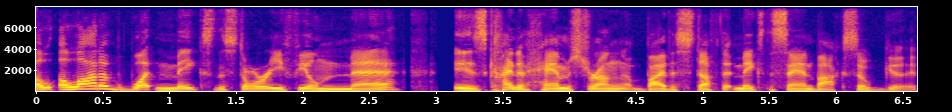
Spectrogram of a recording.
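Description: On a very clean recording with a silent background, a man uses a normal speaking voice at a moderate pace, his fairly high pitch showing ordinary pitch variation. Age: 20s. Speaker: podcast co-host. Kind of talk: casual chat.

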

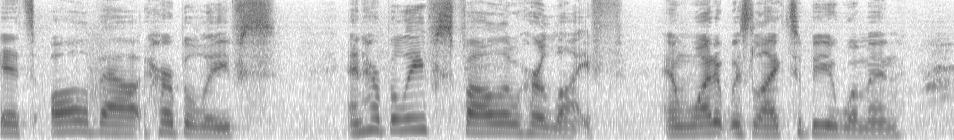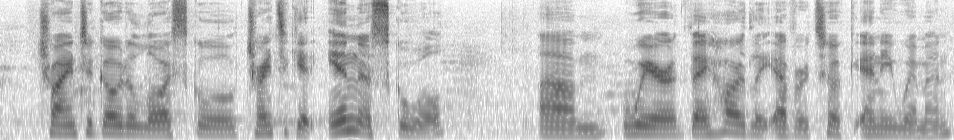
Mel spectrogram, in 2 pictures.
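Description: A woman with an American accent speaks at a fairly slow pace, medium pitch and ordinary pitch variation. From Brooklyn, New York. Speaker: book group member.

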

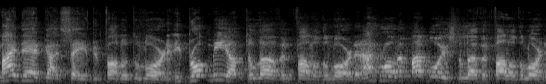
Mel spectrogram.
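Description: Noticeable background noise accompanies a man who talks fairly quickly at a high pitch with ordinary pitch variation and hardly any pauses. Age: 60s. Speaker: pastor. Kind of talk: sermon.

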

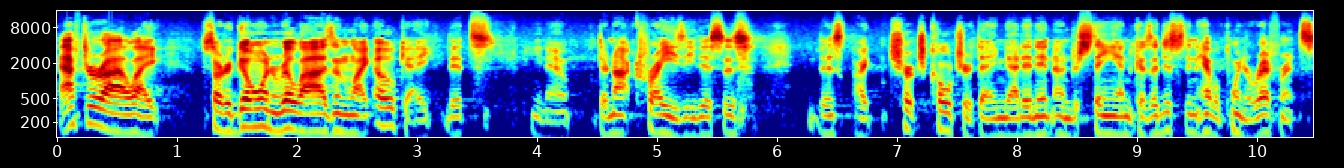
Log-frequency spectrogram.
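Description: A man talks at a fairly quick pace with lively intonation. His pitch sits in the medium range. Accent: Texan. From East Texas. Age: 40s. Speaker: campus ministry director, guest preacher. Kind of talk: sermon. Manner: casual, conversational.

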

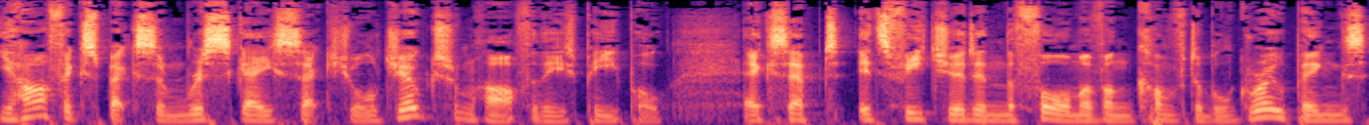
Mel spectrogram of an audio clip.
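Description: A man's medium-pitched voice at a moderate pace, dry and close with no echo, over noticeable background noise. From Wales. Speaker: podcast host, horror film critic. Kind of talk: scripted narration.

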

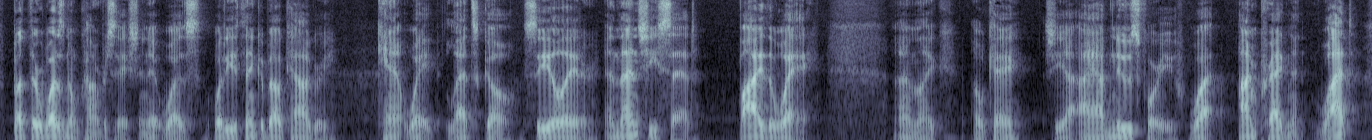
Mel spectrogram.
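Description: A man with a Canadian accent, a very deep, low pitch and vocal fry, fairly even intonation at a fairly slow pace, on a very clean recording with a silent background. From Ontario, Canada (Stouffville). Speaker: sports reporter. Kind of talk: casual chat.

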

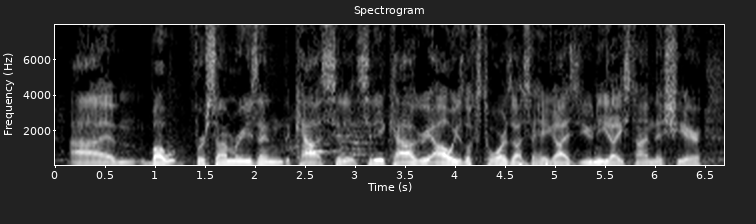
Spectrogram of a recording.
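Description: At a fairly quick pace, a man talks in an ordinary speaking voice at a medium pitch with ordinary pitch variation. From Newfoundland, Canada (Corner Brook). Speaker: sports association president. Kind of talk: interview.

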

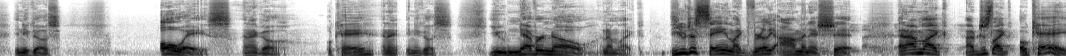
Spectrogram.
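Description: At a moderate pace, a man talks with a fairly high pitch, very wide pitch swings, vocal fry, and long, frequent pauses. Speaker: music producer and artist. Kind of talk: casual chat.

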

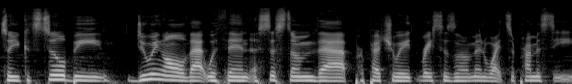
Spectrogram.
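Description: Recorded very cleanly against a silent background, an ordinary speaking voice moves at a moderate pace with fairly even intonation. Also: woman. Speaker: homeschooling organization founder. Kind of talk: recorded personal story.

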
